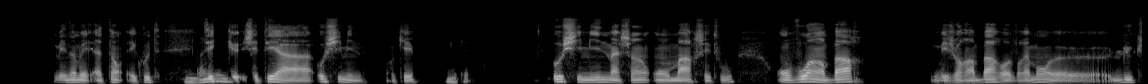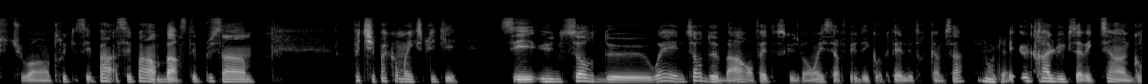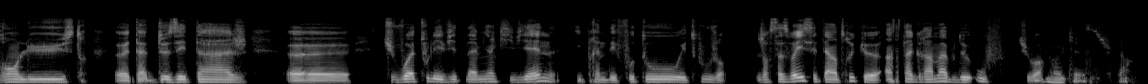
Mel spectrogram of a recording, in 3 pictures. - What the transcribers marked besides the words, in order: none
- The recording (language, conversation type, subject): French, unstructured, Quelle est la chose la plus inattendue qui te soit arrivée en voyage ?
